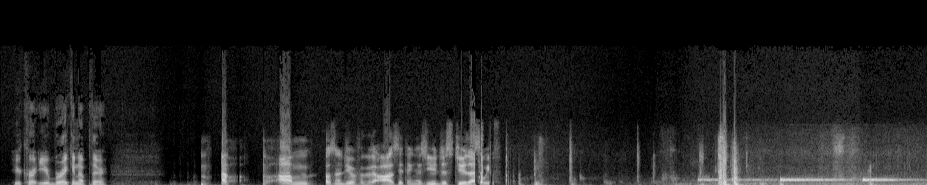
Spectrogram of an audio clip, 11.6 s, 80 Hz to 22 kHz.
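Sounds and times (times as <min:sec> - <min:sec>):
speech: 0:00.2 - 0:01.4, 0:02.8 - 0:06.8
car beeping: 0:08.6 - 0:11.5.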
